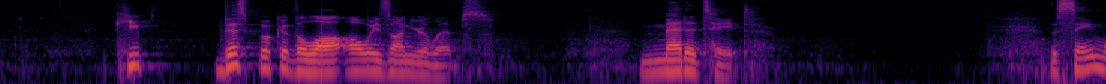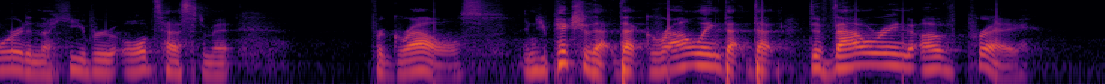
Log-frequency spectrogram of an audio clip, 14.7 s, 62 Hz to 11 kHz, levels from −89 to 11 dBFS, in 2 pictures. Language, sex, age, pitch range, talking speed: English, male, 30-49, 130-170 Hz, 130 wpm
